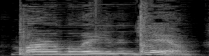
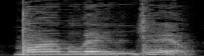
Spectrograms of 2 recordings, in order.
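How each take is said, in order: Both takes have the same delivery.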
